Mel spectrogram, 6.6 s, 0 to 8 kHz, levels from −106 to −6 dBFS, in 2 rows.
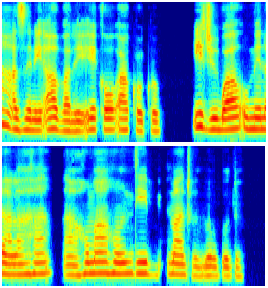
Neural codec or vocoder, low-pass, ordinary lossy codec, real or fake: codec, 16 kHz, 0.8 kbps, ZipCodec; none; none; fake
